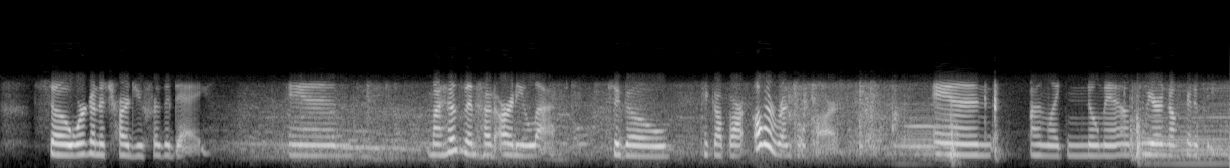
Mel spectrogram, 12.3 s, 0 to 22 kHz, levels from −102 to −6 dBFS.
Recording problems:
phone-call audio; nothing above 3.5 kHz
traffic noise; noticeable; from 2.5 s on; 10 dB below the speech

